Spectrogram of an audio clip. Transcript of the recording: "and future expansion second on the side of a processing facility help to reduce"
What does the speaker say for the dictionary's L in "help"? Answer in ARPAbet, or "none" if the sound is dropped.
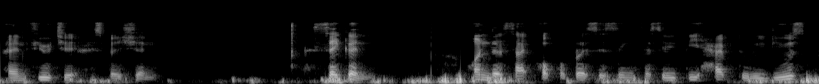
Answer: none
